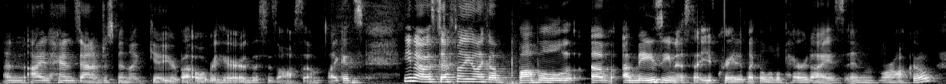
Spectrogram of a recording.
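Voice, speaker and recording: A woman's voice: on the low side, steady tone, fairly quick, vocal fry. A woman hosting a casual interview, bubbly and upbeat. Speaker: host.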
